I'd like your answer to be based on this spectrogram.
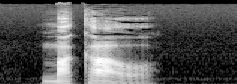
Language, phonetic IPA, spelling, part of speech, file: Polish, [maˈkaɔ], makao, noun, Pl-makao.ogg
